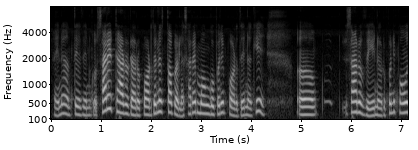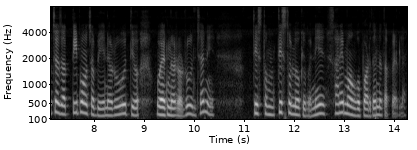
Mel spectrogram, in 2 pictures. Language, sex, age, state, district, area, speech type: Nepali, female, 18-30, West Bengal, Kalimpong, rural, spontaneous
